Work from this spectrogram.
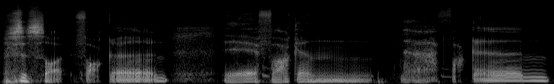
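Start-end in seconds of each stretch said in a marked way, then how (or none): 0.7-1.7 whispered Aussie swear, tossed off; an Aussie bloke muttering fucking to himself; Australian bloke swearing. Pretend. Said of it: "doing a voice of an Australian man swearing". 2.2-3.7 slow, soft Aussie fucking, stretched out; drawled Australian swear. Pretend. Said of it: "doing a voice of an Australian man swearing". 4.0-5.5 slow, soft Aussie fucking pitched higher; higher Australian swear. Pretend. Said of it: "doing a voice of an Australian man swearing".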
